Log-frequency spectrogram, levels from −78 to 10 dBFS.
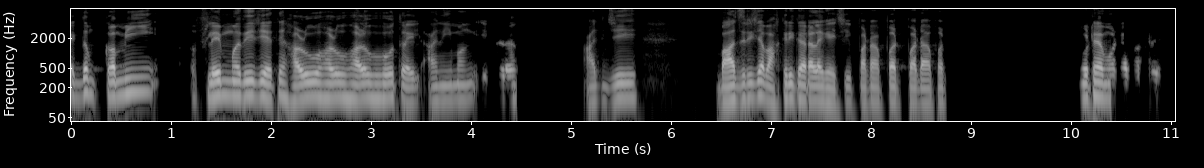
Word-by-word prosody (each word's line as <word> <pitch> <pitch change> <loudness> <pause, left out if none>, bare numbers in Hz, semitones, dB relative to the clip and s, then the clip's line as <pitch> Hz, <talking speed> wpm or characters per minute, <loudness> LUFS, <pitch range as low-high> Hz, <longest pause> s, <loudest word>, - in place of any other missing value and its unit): एकदम 150 +5 +1
कमी 160 - +1 0.4
फ्लेममध्ये 135 +1 +3
जे 135 - +1
आहे, 120 - +5
ते 135 - 0
हळू-हळू-हळू 125 +1 +3
होत 125 +1 -1
राहील 100 0 0
आणि 110 +1 -6
मग 115 +1 -6
इकडे 330 - -6 0.8
आजी 110 +4 -4 0.9
बाजरीच्या 120 +6 +4
भाकरी 115 +2 0
करायला 110 -1 +4
घ्यायची 100 0 -4
पटापट-पटापट. 100 -1 -2 1.4
मोठ्या-मोठ्या 120 -1 +2
भाकरी. 415 -1 -13
120 Hz, 110 wpm, -25 LUFS, 110-130 Hz, 1.4 s, आहे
